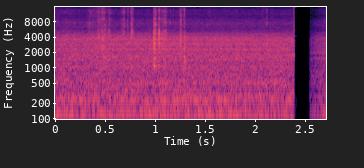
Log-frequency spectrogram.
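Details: Maruti Suzuki Wagon R petrol engine idling with check light flashing, codes P0300 and P0303: uneven stumbling rumble with occasional irregular thumps from cylinder 3 misfire.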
